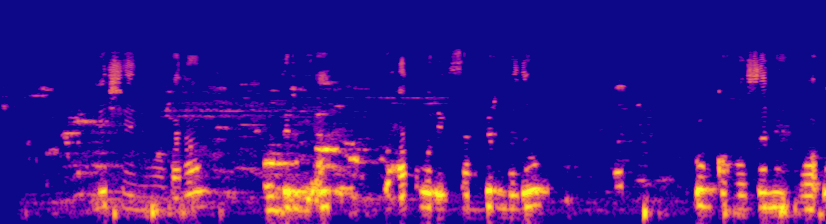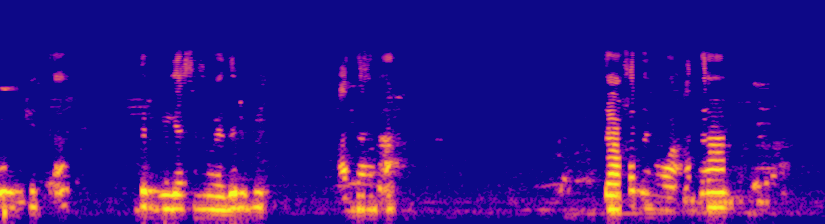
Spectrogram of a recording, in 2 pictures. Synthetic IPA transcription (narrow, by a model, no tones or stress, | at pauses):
mɛːʃɛːnɪwɑːbɐnaːn | ʔɔːd̪ɐrbɪʔɐh | wɑħɑːkʰʊwɐɾɛːɡsɐnbɪrmɐðɔw | ʔʊbkʰɐhɔːsɐnɛwɑːʔʊbd͡ʒɪd̪ɐh | d̪ɐrbɪɣaːsnɐwaːd̪ɐrbɪ | ʕɑd̪aːnɐh | d̪̥aːfɐd̪ɐnɐwɑːʕɑd̪aːn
